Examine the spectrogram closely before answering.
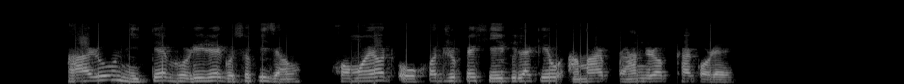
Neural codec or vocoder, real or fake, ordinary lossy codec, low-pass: none; real; AAC, 32 kbps; 7.2 kHz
